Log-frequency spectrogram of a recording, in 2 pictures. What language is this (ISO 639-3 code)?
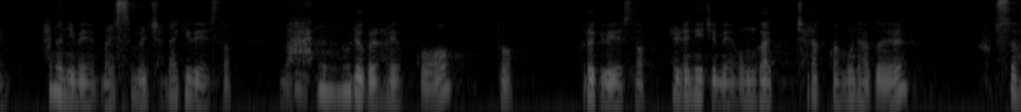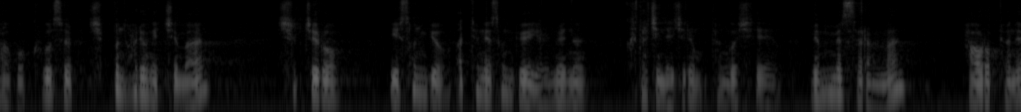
kor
